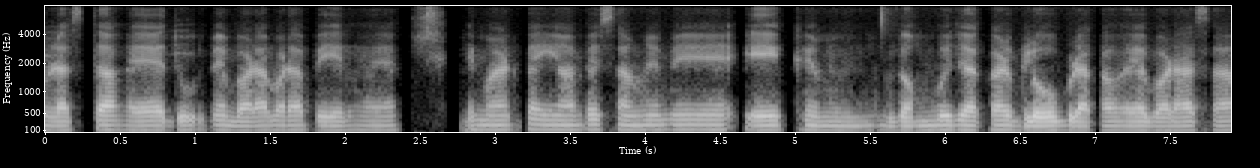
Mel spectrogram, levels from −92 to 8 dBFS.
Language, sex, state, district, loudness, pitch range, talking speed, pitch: Hindi, male, Chhattisgarh, Raipur, -18 LUFS, 105-110 Hz, 190 wpm, 110 Hz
